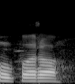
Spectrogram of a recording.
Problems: continuous background conversations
